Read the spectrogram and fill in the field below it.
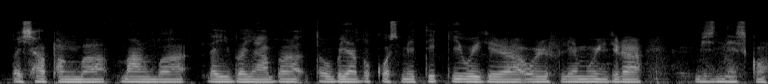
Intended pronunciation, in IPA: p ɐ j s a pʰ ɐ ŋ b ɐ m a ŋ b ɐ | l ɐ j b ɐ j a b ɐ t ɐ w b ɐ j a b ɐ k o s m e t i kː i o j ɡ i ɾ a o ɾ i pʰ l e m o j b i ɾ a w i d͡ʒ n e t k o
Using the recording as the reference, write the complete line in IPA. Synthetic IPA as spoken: p ɐ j s a pʰ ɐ ŋ b ɐ m a ŋ b ɐ | l ɐ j b ɐ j a b ɐ t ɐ w b ɐ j a b ɐ k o s m e t i kː i o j ɡ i ɾ a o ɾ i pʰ l e m o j ɡ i ɾ a b i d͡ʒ n e s k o

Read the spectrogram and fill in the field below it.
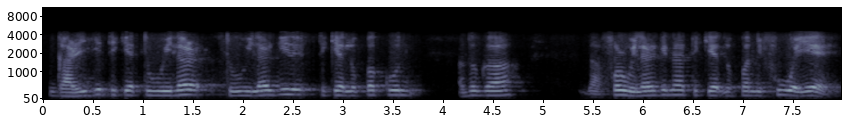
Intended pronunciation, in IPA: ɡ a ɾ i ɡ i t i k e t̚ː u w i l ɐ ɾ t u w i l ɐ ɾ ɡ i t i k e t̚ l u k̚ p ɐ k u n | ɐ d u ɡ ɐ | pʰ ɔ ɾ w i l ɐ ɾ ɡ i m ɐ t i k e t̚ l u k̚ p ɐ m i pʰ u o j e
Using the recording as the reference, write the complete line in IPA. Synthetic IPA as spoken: ɡ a ɾ i ɡ i t i k e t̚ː u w i l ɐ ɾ t u w i l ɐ ɾ ɡ i t i k e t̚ l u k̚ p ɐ k u n | ɐ d u ɡ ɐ | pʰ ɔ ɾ w i l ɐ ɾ ɡ i n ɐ t i k e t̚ l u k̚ p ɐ n i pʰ u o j e

